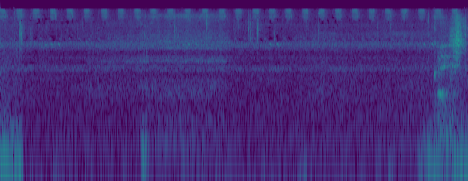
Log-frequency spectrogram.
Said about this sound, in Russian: Сонно подтягиваясь, она засыпает, но уши навострила, чтобы слышать тишину леса и пение сверчков.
